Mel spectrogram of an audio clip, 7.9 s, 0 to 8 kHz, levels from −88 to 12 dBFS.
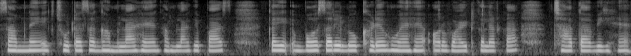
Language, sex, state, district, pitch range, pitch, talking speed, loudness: Hindi, male, Delhi, New Delhi, 205-215 Hz, 210 Hz, 175 wpm, -19 LUFS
